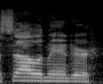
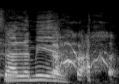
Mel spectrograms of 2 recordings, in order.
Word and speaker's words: Salamir: Hey, why are you a salamander? It's Salamir. Salamander. No, say Salamir.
